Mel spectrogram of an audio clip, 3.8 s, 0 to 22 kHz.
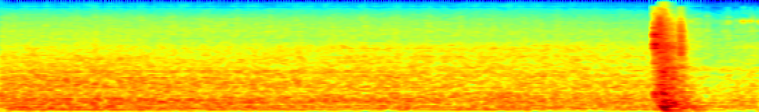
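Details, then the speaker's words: Toyota Tundra with 242,000 miles at salvage auction: steady even idle with no knocks or misses, one brief click near the end; engine runs smooth like new. "look at it listen to it it runs like it's brand new"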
